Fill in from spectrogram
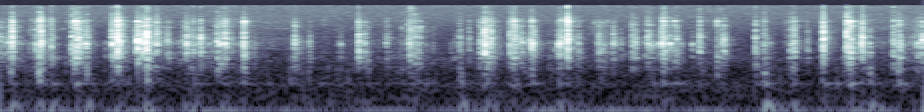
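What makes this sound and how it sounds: Short-nailed fingertips type steadily on a full-size black plastic computer keyboard with a hollow plastic body. Quick, irregular, bright key clicks and taps with very short decay run throughout. A low steady hum sits underneath.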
